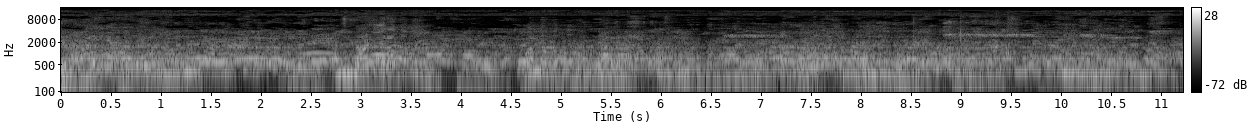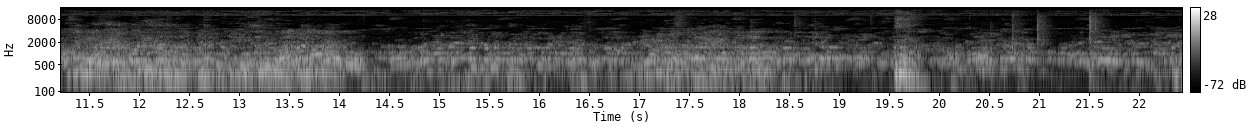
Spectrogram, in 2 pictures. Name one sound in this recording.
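A large crowd of men chatters and calls out loudly outdoors.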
